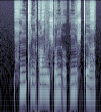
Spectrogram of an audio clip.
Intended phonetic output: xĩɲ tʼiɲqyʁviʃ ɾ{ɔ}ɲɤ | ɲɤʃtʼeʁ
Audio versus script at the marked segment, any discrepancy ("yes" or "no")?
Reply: no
